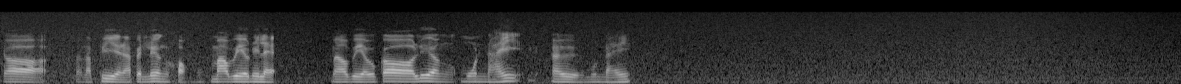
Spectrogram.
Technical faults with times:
none

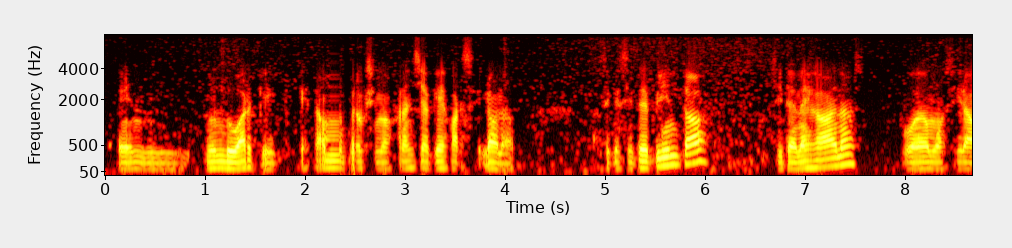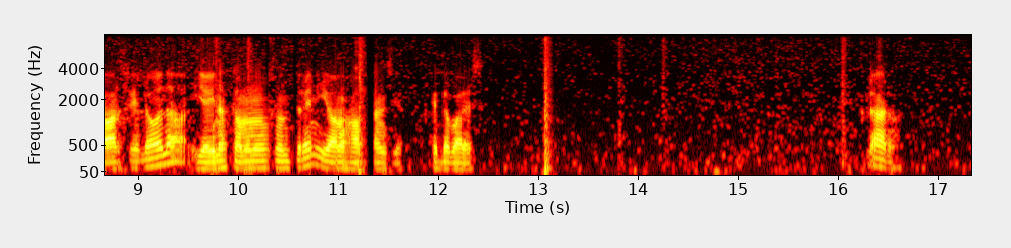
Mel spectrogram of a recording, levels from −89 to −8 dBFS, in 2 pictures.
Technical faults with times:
0.00-17.34 overdone noise removal
2.26-2.60 repeated packet loss (robotic sound)
9.72-11.37 repeated packet loss (robotic sound)
12.01-13.25 repeated packet loss (robotic sound)

